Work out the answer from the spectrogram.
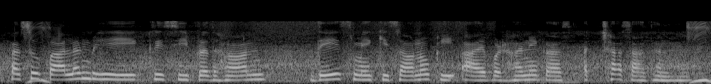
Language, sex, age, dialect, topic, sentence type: Hindi, female, 25-30, Awadhi Bundeli, agriculture, statement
